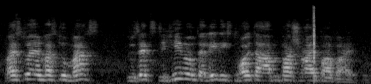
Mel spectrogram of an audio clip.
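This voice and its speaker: An actor playing a loyal, concerned husband and best friend in a radio drama, speaking in a calming way. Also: male voice, high-pitched, quick pace, distant mic, rough recording. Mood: reassuring. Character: loyal, reassuring married man, best friend of a troubled caller. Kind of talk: radio play acting.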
